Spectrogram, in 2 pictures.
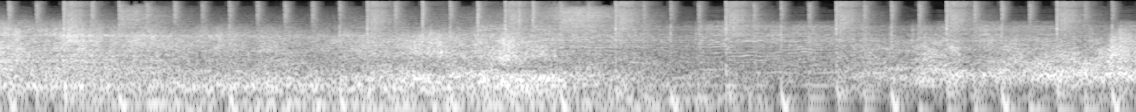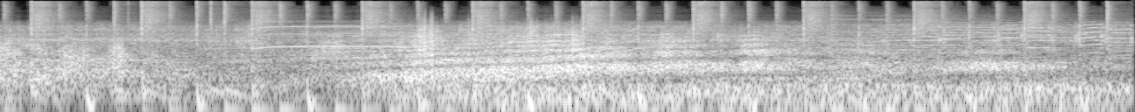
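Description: A fighter jet's engine roars loud and continuous during flight, with the broadband rush swelling and easing slightly as the plane pitches up through aerobatic maneuvers.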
